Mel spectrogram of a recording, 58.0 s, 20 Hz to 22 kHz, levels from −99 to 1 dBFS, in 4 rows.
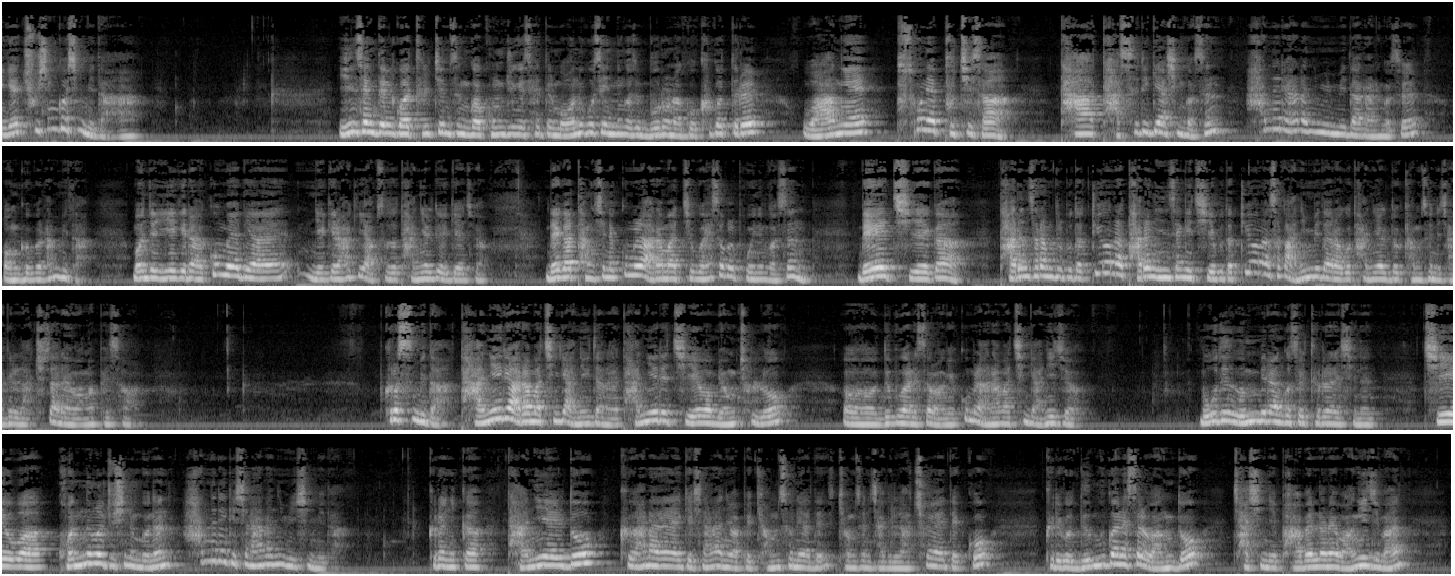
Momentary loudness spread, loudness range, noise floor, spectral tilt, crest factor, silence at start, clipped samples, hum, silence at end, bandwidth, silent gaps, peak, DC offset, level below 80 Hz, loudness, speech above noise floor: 11 LU; 5 LU; -58 dBFS; -6.5 dB/octave; 20 dB; 0 s; under 0.1%; none; 0.4 s; 15.5 kHz; none; -8 dBFS; under 0.1%; -58 dBFS; -27 LUFS; 32 dB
